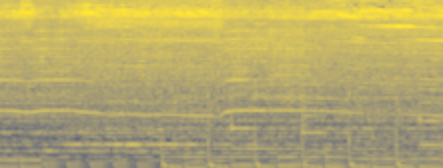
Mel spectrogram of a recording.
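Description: Electric angle grinder running steadily, its disc grinding a small steel part and throwing sparks.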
